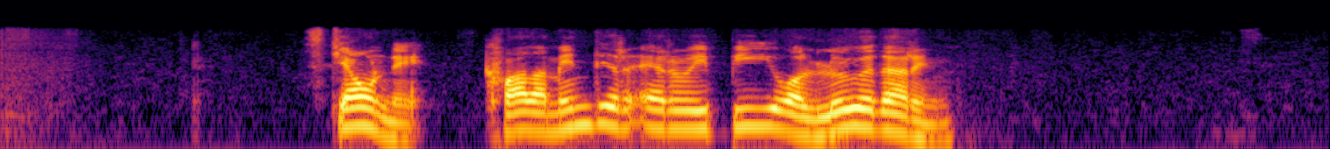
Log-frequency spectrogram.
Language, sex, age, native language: Icelandic, male, 30-39, French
